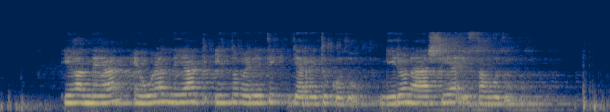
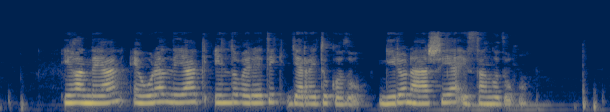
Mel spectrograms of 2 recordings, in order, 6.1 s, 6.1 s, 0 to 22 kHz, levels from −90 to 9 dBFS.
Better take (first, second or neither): second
